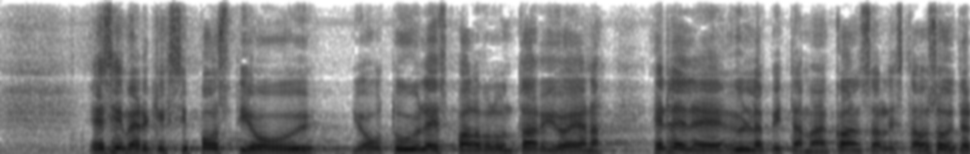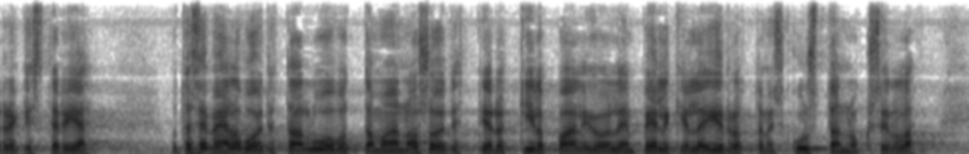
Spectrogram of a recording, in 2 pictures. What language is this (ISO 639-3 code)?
fin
